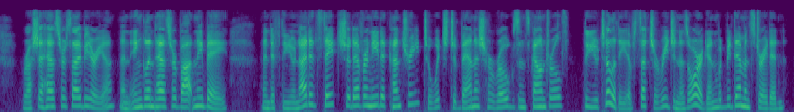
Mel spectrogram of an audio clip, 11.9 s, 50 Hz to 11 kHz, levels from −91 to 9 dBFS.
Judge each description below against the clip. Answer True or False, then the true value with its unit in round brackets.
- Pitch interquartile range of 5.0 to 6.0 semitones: False (4.6 semitones)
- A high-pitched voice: True (220 Hz)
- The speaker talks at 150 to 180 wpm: False (195 wpm)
